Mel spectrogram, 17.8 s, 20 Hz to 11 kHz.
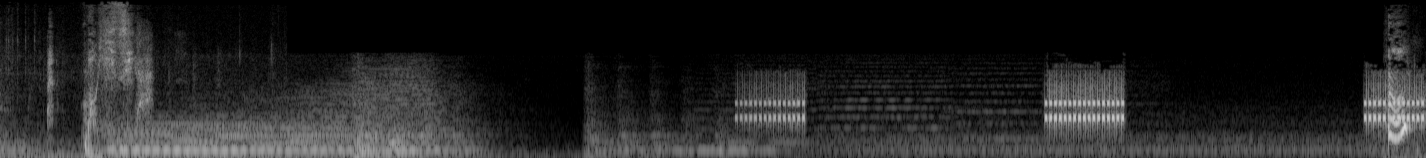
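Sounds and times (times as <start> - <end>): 
speech: 1.6 - 2.2
mobile phone ringing in a cinema: 9.2 - 10.1, 13.1 - 14.1, 17.1 - 17.8.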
